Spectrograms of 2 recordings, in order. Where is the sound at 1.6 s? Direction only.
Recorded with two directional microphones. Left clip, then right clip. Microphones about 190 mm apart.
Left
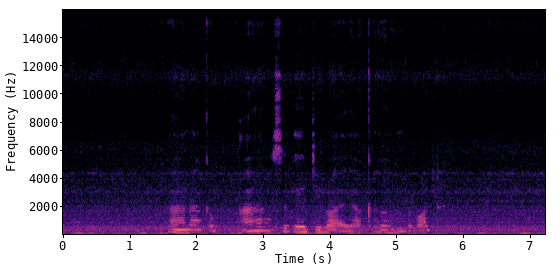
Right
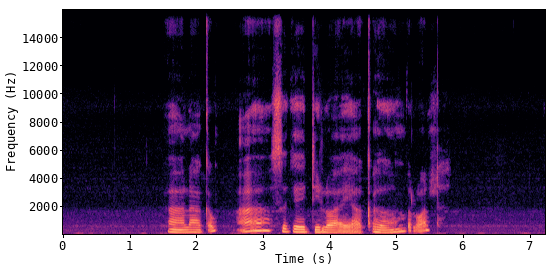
55° right (ahead or behind).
